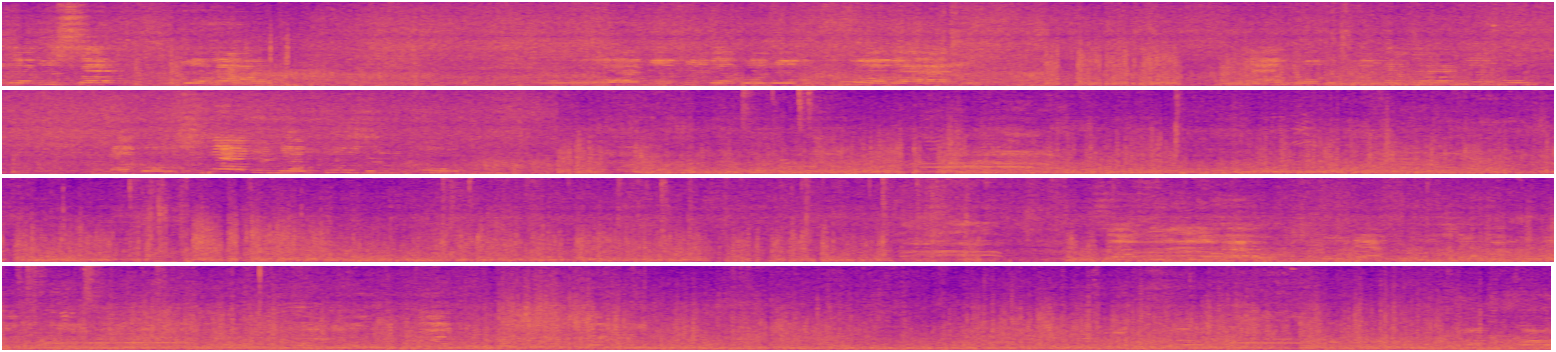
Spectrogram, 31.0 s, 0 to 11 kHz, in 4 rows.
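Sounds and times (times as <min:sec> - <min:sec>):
wind buffeting microphone: 0:00.0 - 0:31.0
distant voices: 0:19.8 - 0:31.0.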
